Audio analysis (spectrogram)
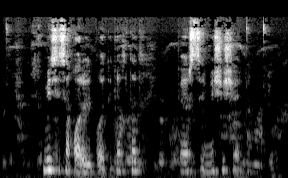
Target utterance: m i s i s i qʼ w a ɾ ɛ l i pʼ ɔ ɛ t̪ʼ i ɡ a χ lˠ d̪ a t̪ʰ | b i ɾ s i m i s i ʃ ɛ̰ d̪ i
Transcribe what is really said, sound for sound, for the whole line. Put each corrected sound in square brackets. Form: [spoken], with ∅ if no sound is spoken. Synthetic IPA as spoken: m i s i s [a] qʼ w a ɾ ɛ l i pʼ ɔ ɛ t̪ʼ i ɡ a χ lˠ d̪ a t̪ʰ | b [ɛ] ɾ s i m i [ʃ] i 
